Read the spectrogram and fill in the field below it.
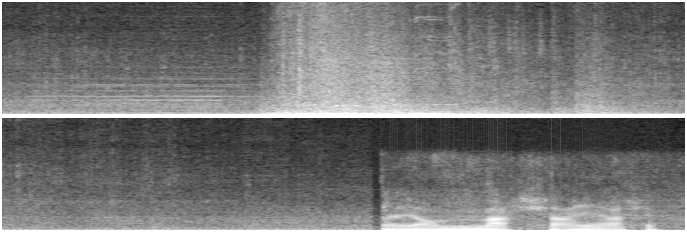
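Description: A heavy truck engine rumbles and revs.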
